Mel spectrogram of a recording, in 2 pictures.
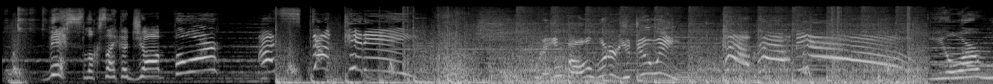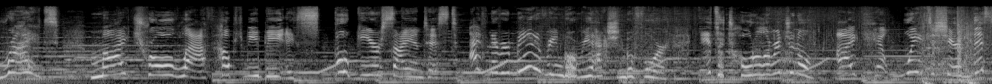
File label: Animation Reel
